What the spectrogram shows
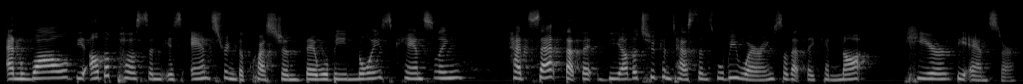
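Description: A woman hosting a pageant on stage, switching between Vietnamese and English and building excitement as she announces. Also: sits high, normal speed. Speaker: pageant emcee. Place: live event stage.

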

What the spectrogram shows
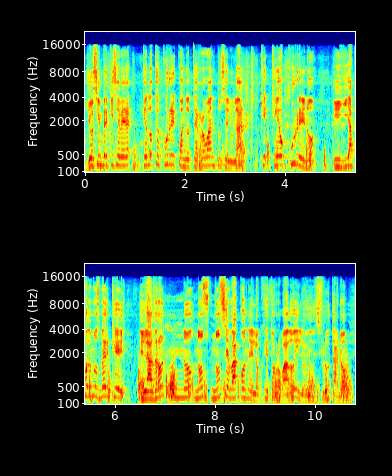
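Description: A man's voice: high-pitched, moderate pace, very noisy. A young man with a Mexican accent giving crude, slangy, mocking commentary on a video. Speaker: online commentator.

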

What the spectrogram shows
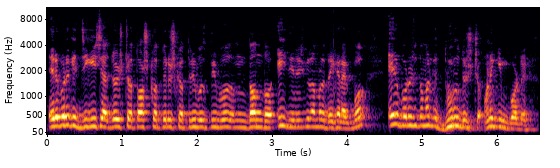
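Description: A man with a Bangladeshi Bengali accent teaching a spelling lesson to exam students, energetic, asking questions and answering them himself, repeating words to drill them. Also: sits high, rapid-fire.

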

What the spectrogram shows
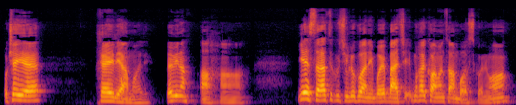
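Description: A man with a slightly higher-than-usual voice, talking as a math teacher on a casual livestream. He chats loosely with his students, cracks jokes and laughs easily, and keeps calling them kids and dear ones. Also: sing-song, a bit bright. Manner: chatty, jokes and laughs with viewers.

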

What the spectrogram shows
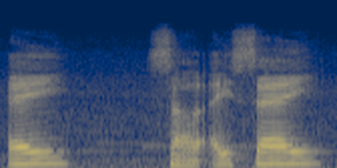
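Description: A man teaches English pronunciation at an unhurried pace. His voice sits in a middle register, and he drills each word over and over. He keeps checking in with short questions as he goes, with soft music faintly underneath. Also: mid-range voice, steady tone, clean tone. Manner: drills words by repetition, with frequent rhetorical "hả?" checks. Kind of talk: video pronunciation lesson.

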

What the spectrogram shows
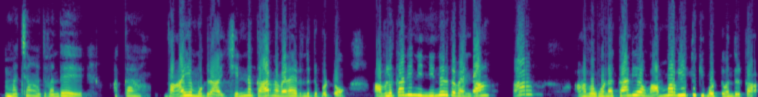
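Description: Cartoon role: man voicing angry young friend, quick-talking, dry close sound. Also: sits high, no echo, dull audio. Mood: indignant. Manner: indignant, lecturing. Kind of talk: cartoon voice acting.

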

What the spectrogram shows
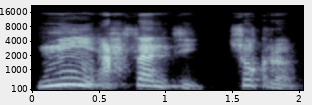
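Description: A woman with a high, very lively voice leads a lesson for young children. She sounds out each syllable patiently and slowly and praises often. The sound is dull and lo-fi, like a video call. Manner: patient, drawn-out enunciation with frequent praise. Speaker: kindergarten teacher.

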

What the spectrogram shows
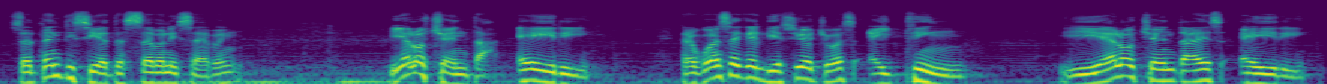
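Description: A man teaching an English lesson in Spanish, explaining step by step and asking and answering his own questions. He talks directly to his listeners and drops to a lower, softer voice for each English example. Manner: addresses listeners directly and informally. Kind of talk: spoken language lesson.

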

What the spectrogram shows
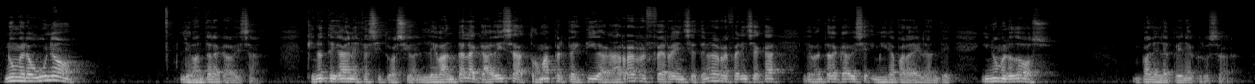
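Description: A man with an Argentine accent speaks at a middling pitch, telling a story to give his listeners heart. He talks loosely, with restarts and little tag questions that ask if they are following. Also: a little fast. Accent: Argentine Spanish. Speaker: entrepreneurship podcaster. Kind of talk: motivational storytelling to camera.

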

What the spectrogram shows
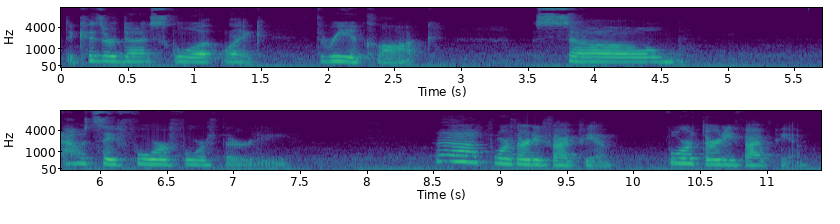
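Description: A young woman with a raspy, stuffy voice from allergies, chatting casually to viewers in a home vlog, tired. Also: on the high side, slow pace, pauses often, slight background noise. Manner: chatty, talks to viewers while ordering online. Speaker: vlogger, mother. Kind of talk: casual day-in-the-life vlog. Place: home, indoors.

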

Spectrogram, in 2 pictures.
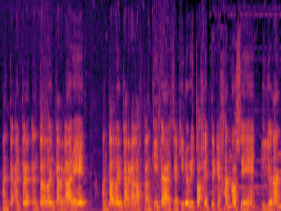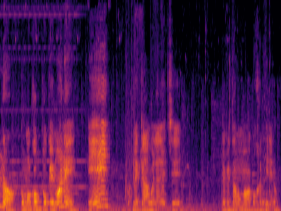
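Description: A man's voice: sits high, lively intonation, a little fast, bright, forceful tone, faint music behind. A man with a Spain Spanish accent giving casual, jokey, exclamatory commentary while playing a video game. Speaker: let's play gamer.

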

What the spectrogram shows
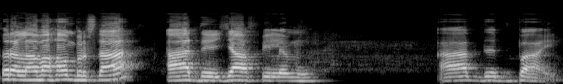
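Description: A young man commenting on his own mobile game match, excitable and self-mocking, often throwing in English exclamations. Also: high-pitched. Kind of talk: gameplay commentary.

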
